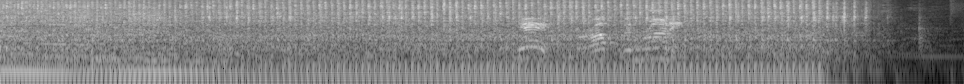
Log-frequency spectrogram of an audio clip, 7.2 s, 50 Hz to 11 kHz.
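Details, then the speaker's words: 1990 Ford Thunderbird Super Coupe, after four years in a barn with a no-crank fault caused by a bad battery giving low cranking speed: with a new battery it runs at a steady, even low beat with no misses, then shuts down cleanly. "we've uh figured out what was wrong put a battery in it also verified a lot of other things along the line"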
